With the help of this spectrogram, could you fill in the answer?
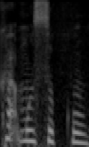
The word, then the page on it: ka'musukun: Mixtec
